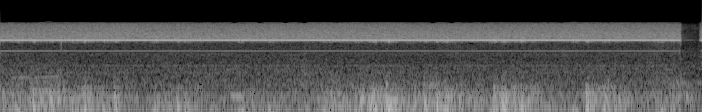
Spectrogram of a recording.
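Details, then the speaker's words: Amplified ear-canal recording from a person with normal hearing: two prominent steady pure tones, one strong and high, one fainter and lower, plus smaller ones, background hiss and low thumps; spontaneous otoacoustic emissions. "this is of course amplified a great deal but in this case there are two prominent emissions at these two frequencies there's some other smaller ones there's some background hissing"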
